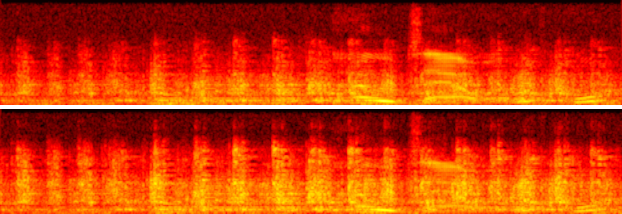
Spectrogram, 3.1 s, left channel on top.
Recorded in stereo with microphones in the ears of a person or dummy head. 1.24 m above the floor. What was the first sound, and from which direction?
A lawn mower, 80° right.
